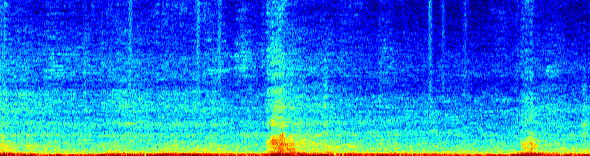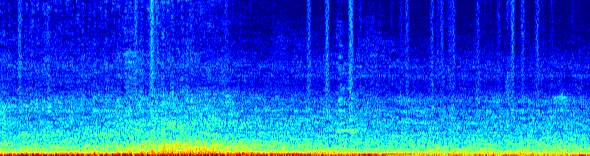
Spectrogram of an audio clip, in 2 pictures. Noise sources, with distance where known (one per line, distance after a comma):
medium-sounding engine, near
